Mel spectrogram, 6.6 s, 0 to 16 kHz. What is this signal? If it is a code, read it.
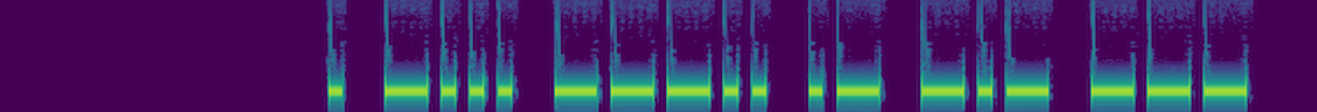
Morse code, heard as a keyed tone, about 17 wpm, 700 Hz. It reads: EB8AKO
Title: DXCC-100 Call Signs - 6 Characters - Repeated 3x - 17wpm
